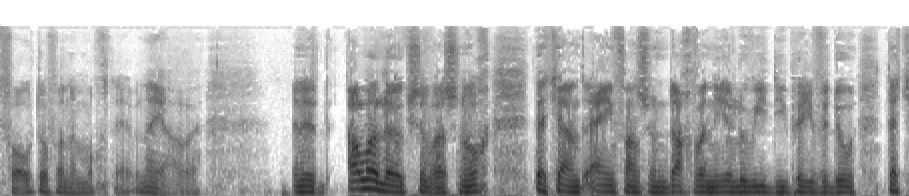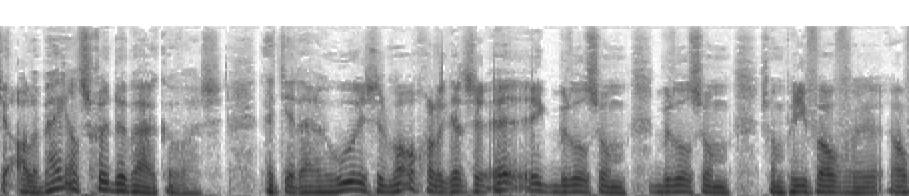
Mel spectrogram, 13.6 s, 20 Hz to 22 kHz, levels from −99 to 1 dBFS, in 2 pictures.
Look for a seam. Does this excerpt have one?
yes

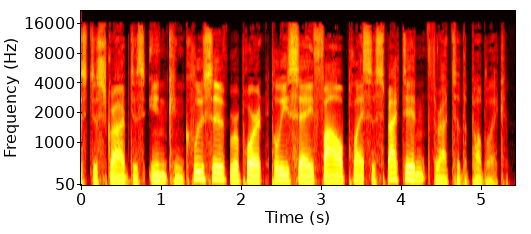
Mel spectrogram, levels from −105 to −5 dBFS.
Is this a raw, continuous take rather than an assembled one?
no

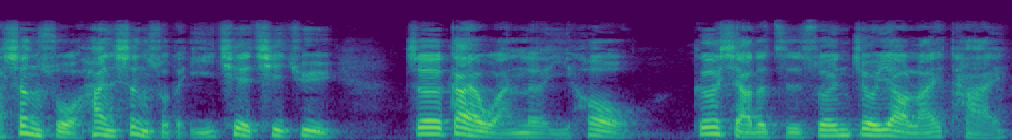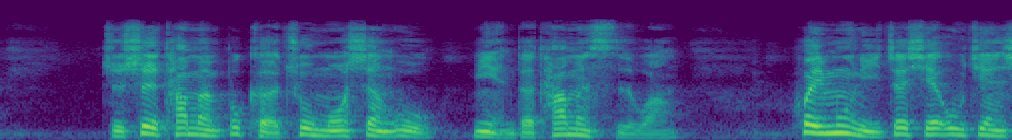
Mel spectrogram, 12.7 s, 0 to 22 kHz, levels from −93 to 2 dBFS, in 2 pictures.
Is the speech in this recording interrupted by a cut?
no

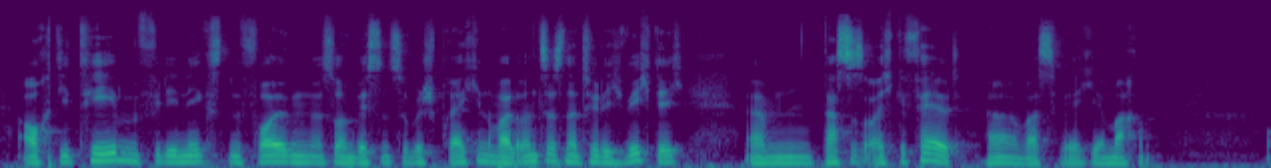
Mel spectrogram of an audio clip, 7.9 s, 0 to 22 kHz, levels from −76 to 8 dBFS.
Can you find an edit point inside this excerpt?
no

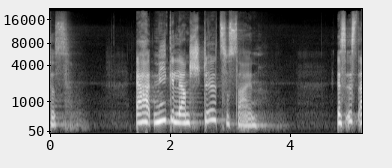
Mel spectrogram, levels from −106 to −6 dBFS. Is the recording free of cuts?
yes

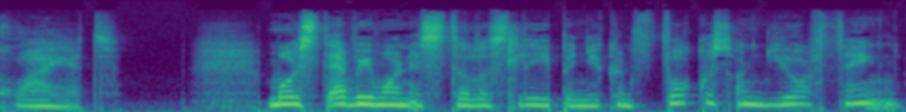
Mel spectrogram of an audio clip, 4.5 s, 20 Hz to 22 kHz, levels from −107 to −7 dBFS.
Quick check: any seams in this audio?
no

